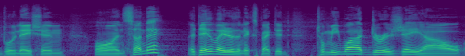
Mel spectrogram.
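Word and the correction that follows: Tomiwa Durojaiye: Oh, man, I already – Tomiwa Durajayi, I think it is. – There we go. Yeah, wow. That was a great Oklahoma pronunciation. – Tomiwa Durajayi. – Yeah, that was good.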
